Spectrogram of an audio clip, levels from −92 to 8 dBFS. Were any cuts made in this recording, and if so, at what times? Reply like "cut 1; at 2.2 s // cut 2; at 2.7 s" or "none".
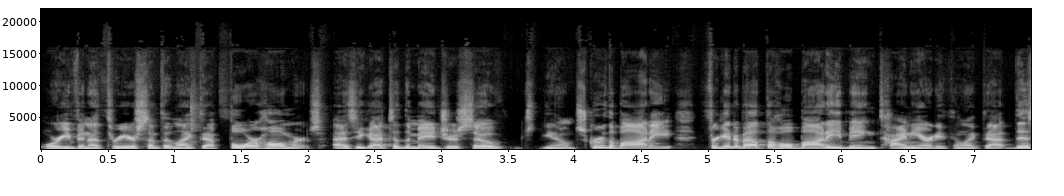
cut 1; at 1.3 s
